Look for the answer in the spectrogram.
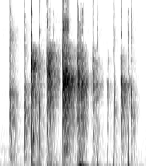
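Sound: hand clapping applause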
